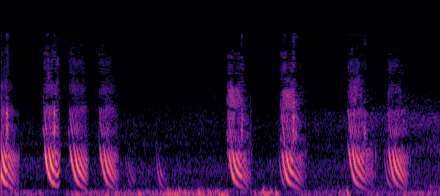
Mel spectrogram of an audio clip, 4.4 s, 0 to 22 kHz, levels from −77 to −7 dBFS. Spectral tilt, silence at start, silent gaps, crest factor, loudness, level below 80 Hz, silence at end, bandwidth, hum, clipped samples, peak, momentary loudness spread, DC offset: -5 dB/octave; 0 s; none; 20 dB; -33 LUFS; -48 dBFS; 0 s; 11.5 kHz; none; under 0.1%; -14 dBFS; 15 LU; under 0.1%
